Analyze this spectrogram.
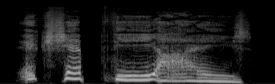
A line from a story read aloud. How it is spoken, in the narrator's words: said a wheezy-voiced wizard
